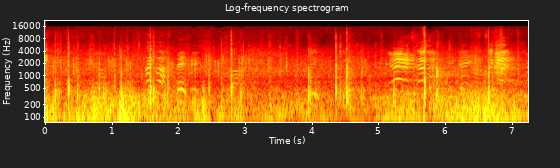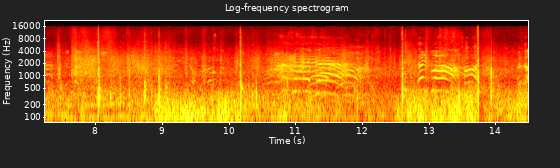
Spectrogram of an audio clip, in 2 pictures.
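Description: Soft tennis rally: rackets striking the soft rubber ball in sharp pops about a second apart, with voices shouting between shots.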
